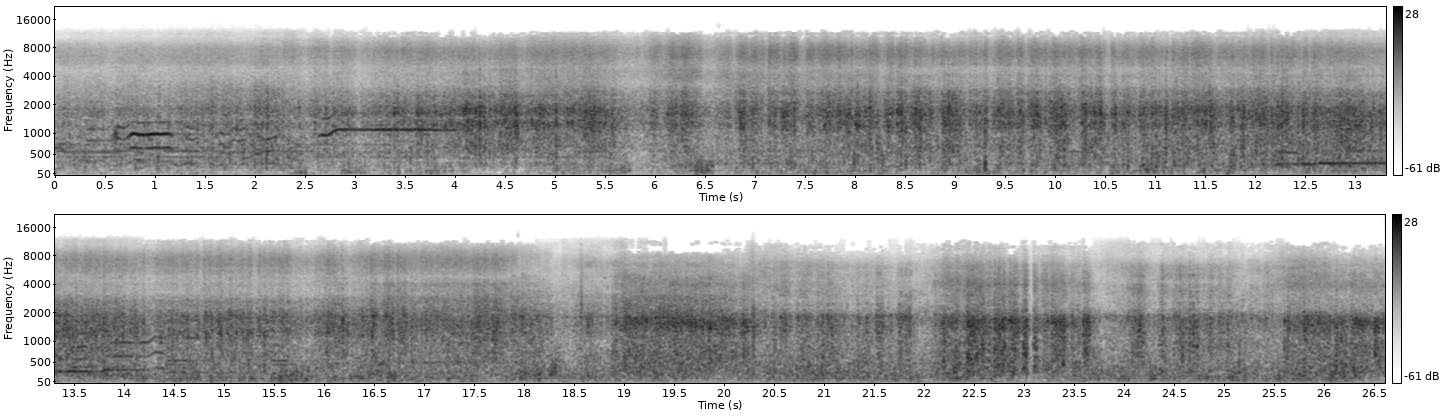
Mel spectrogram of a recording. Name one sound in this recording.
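A snowboard scrapes and hisses steadily over snow.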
